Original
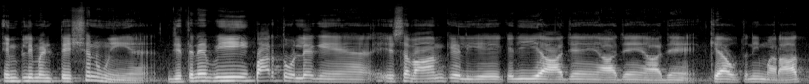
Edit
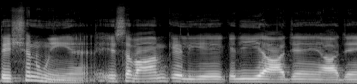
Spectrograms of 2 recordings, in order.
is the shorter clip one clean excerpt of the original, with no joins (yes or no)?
no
